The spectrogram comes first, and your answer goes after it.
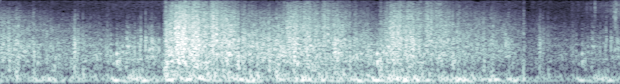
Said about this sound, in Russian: И были наведены пушки, открыли огонь,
